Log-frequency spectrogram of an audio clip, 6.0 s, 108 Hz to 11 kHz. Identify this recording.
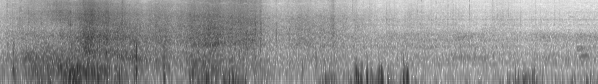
Lofi DSLR audio of a paraglider taking off from about 15 feet away.
Off, Parachute, Take, Wind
